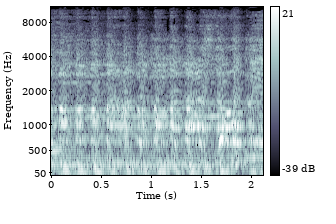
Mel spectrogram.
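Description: A rock'n'roll band playing live and loud: electric guitars, bass and drums, with chords held steadily and no singing until the very end.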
